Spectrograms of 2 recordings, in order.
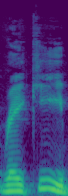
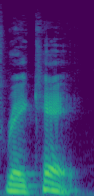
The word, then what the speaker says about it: Reiki: wrong too haven't I I've called it raiki but it's Reay K yes is it could be my accent who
